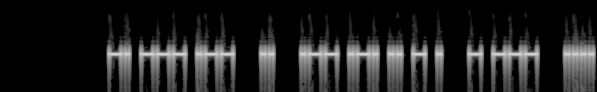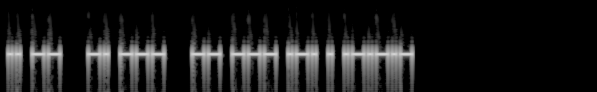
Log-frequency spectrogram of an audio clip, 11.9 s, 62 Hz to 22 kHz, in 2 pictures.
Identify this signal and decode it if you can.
Morse code, heard as a keyed tone, about 30 wpm, 700 Hz. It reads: NOW I WRITE TO HIM NO MORE.
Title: Sentences from Top 1000 Words - Review Part 1 - 30wpm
